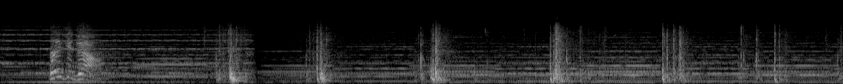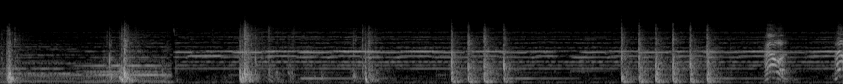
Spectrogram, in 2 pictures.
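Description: Repeated heavy thuds of someone forcing a door in a 1945 adventure serial, a dozen or so blows in irregular bursts, loud and close, with shouting voices and tonal music underneath.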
